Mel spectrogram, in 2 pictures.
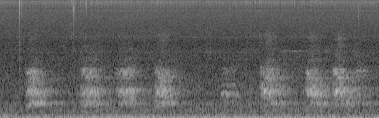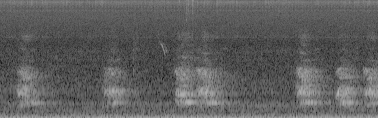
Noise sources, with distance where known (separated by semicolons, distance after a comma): dog barking or whining, near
